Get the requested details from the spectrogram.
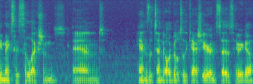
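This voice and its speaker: A man with an American accent speaks at a moderate pace with ordinary pitch variation amid noticeable background noise. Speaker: self-help vlogger. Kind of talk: casual monologue. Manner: stuttering, repeats words.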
